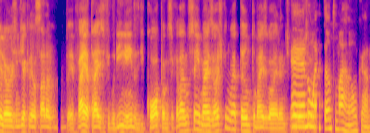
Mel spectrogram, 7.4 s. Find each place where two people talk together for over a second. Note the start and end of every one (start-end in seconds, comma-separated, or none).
none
